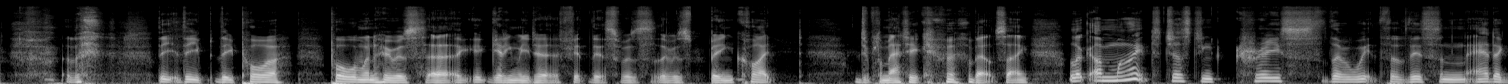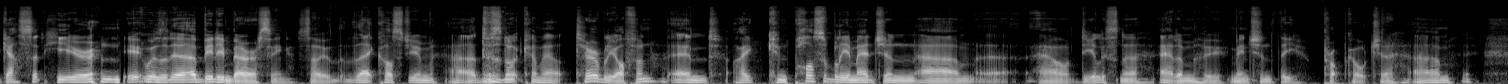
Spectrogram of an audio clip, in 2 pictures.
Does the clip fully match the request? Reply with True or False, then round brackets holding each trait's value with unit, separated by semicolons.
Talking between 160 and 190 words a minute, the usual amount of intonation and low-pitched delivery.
False (135 wpm; 4.5 semitones; 100 Hz)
